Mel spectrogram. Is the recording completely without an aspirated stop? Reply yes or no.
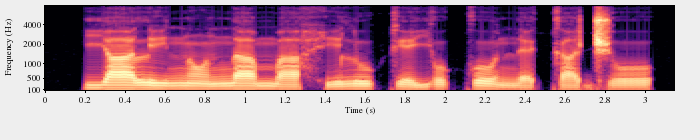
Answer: yes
